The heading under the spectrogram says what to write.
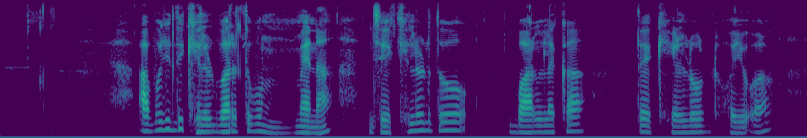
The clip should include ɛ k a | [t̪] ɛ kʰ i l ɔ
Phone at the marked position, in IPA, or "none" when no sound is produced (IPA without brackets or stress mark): t̪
